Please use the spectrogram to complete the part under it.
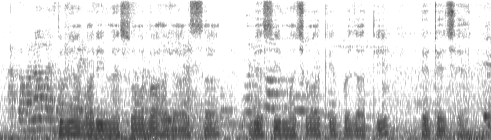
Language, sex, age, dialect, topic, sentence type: Maithili, male, 18-24, Eastern / Thethi, agriculture, statement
